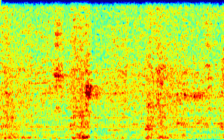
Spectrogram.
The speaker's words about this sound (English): I can hear a motorbike, I think. Two-stroke motorbike or something like that.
